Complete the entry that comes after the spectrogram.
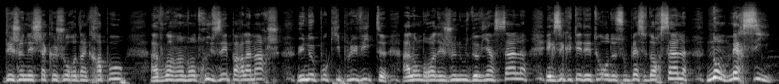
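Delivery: loud, high, grand theatrical declamation; hammy stage actor. Acted. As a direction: boom it out like a hammy tragedian. Declaims the non-merci tirade.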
